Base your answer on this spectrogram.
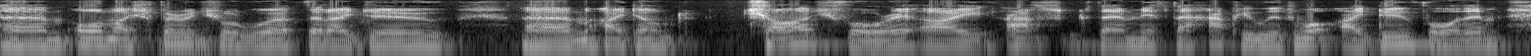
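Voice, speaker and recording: Against noticeable background noise, a man in a northeast English accent speaks at a moderate pace with fairly even intonation. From northeast England, County Durham. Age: 60s. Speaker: spiritual medium. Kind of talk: interview.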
